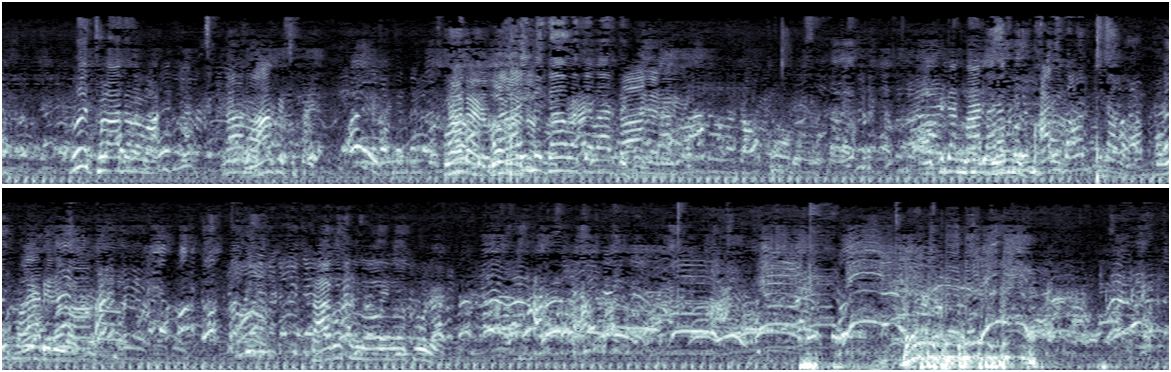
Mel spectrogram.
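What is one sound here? A large crowd of men chatters and shouts close by, outdoors.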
